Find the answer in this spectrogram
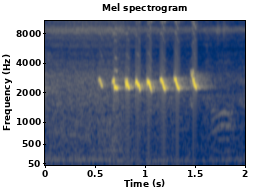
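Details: Sooty-headed bulbul singing to challenge rival birds: a rapid run of about eight clear, chirpy whistled notes, each slightly rising, delivered in under a second over faint low background rumble.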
